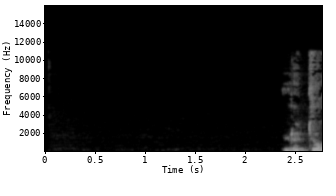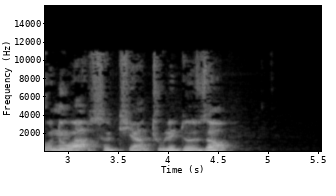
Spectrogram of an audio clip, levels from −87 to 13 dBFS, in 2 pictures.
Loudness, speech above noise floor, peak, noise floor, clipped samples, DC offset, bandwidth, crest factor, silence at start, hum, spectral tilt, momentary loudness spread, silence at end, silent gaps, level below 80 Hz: -19 LUFS; 58 dB; -2 dBFS; -77 dBFS; under 0.1%; under 0.1%; 11.5 kHz; 20 dB; 2.4 s; none; -5.5 dB/octave; 11 LU; 0.9 s; none; -62 dBFS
